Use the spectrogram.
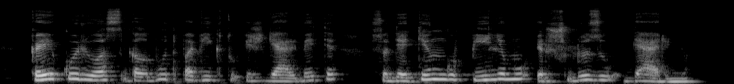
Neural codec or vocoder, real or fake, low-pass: none; real; 14.4 kHz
